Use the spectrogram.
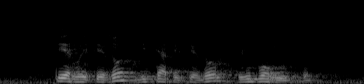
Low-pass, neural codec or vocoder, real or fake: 7.2 kHz; codec, 16 kHz, 16 kbps, FreqCodec, larger model; fake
